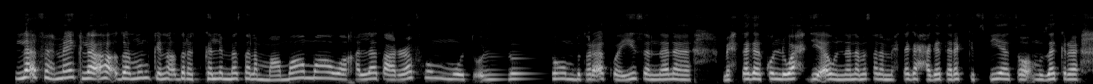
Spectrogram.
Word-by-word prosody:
لأ، 330 +6 +5
فاهماك. 310 -1 -1
لأ، 275 0 +6
هاقد 265 +2 +3
ممكن 275 -1 0
أقدر 245 +2 0
أتكلِّم 255 +1 -1
مثلًا 260 -1 -1
مع 210 -2 -2
ماما 290 +4 0
وأخلّيها 245 0 0
تعرّفهم 265 +2 -2
وتقول 230 0 -3 0.5
لهم 260 -2 -1
بطريقة 235 -1 0
كويسة 245 +1 -3
إن 225 0 -1
أنا 230 -2 +1 0.3
محتاجة 250 +4 +1
أكون 250 0 +1
لوحدي 245 -1 +4
أو 230 +1 +4
إن 225 - -1
أنا 230 +1 +1
مثلًا 240 +1 -2
محتاجة 245 +3 -2
حاجات 235 +1 -2
أركِّز 235 -1 -4
فيها 245 +1 +2
سواء 225 -1 0
مذاكرة 235 +1 +1
245 Hz, 170 wpm, -24 LUFS, 230-265 Hz, 0.5 s, لأ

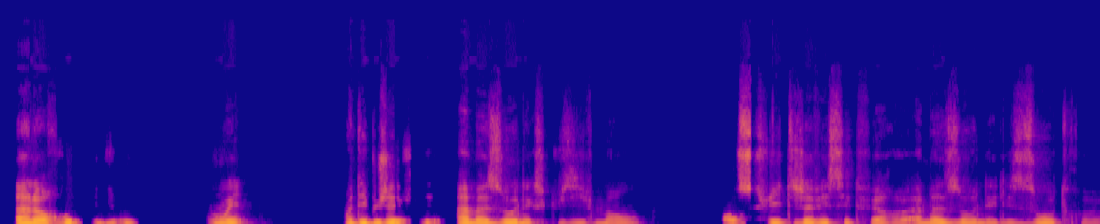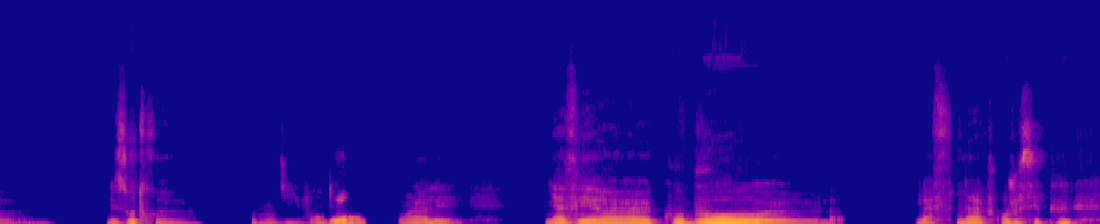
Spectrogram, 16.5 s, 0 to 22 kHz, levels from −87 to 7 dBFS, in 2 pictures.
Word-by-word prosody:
Alors, 150 -3 +7
au 180 0 +4
début, 175 -1 -8 0.5
oui, 155 +1 +2 0.8
au - - +3
début, 145 +3 +4
j'avais 140 -3 +5
fait 150 - -11
Amazon 140 0 +4
exclusivement, 130 - -8 0.6
ensuite, 150 +2 -3
j'avais 135 +1 +1
essayé 140 +2 -7
de 145 - -19
faire, 130 -4 -7
heu, 125 - -9
Amazon 140 +1 -1
et 120 - -8
les 115 +1 -14
autres, 135 -2 -5
heu, 110 -1 -21 0.7
les 120 -1 -13
autres, 130 -1 -6
heu, 115 - -15 0.6
comment 110 -2 -21
on - - -21
dit? 110 +1 -26
Vendeurs, 115 +8 -1 0.3
voilà, 120 +3 -9
les 120 -3 -11 0.6
il 130 - -10
y - - -2
avait, 120 +1 0
heu, 115 0 0
Kobo, 135 +4 +6
heu, 115 -1 -8
la - - -24 0.6
la - - -10
Fnac, 125 -1 -6
je 130 - -24
crois, 125 - -6
je 120 - -7
sais 115 +2 -10
plus 145 +7 -8
130 Hz, 160 wpm, -24 LUFS, 120-145 Hz, 0.8 s, Alors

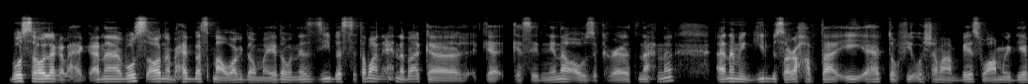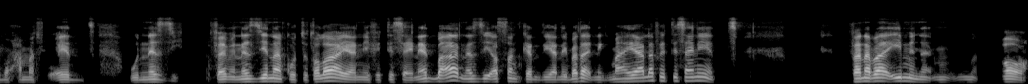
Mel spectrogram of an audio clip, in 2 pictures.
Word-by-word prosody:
بُص 150 +1 +9
هاقول 135 +1 +7
لك 135 - +5
على - - -1
حاجة، - - -1
أنا 130 +2 +4
بُص، 145 +4 +7
آه - - +4
أنا 135 -2 0
باحب 130 +1 0
أسمع - - +1
وردة 110 +2 -2
وميادة 110 +3 -4
والناس 115 +2 -7
دي، 140 - -3
بس 130 -2 0
طبعًا 140 -2 -2
إحنا - - -2
بقى 130 +1 -2
ك - - -4 0.6
ك - - -3
كسننا 110 +5 -3
أو 105 0 -4
ذكرياتنا - - -4
إحنا، - - -6 0.4
أنا 140 - +4
من 130 -2 -2
الجيل 135 +5 -6
بصراحة 135 - +3
بتاع - - 0
إيه، - - -3
إيهاب - - -3
توفيق - - -7
وهشام - - -3
عباس 105 +3 -3
وعمرو 110 +2 -3
دياب 110 +2 -4
ومحمد 110 0 -10
فؤاد 110 -3 -3 0.5
والناس 110 -2 -1
دي، 85 - -9 0.3
فاهم، 120 +1 +1
الناس 125 +3 0
دي 145 +3 +3
أنا 145 - +3
كنت 115 -2 -8
طالع 150 +6 +4
يعني 115 -3 +2
في - - -12
التسعينات 110 +3 0
بقى، 145 +7 +4
الناس 135 -6 -3
دي 135 -1 -3
أصلًا 130 +2 -3
كان 120 -2 -4
يعني 115 +1 -1
بدأ 130 +3 +2
نجمها 110 +4 -5
يعلى 150 +5 +2
في 180 - -16
التسعينات. 170 0 -3 1.2
فأنا 140 +2 +5
بقى 160 +1 +5
إيه، 160 +2 +2
من 150 -4 -3 0.2
م 115 - -15 0.3
م - - -21 0.3
آه. 130 -1 0
125 Hz, 200 wpm, -25 LUFS, 110-140 Hz, 1.2 s, بُص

